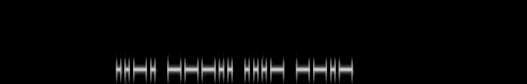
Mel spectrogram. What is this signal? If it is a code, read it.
Morse code, heard as a keyed tone, about 28 wpm, 700 Hz. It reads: F8VQ
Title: DXCC-100 Call Signs - 4 Characters - 28wpm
